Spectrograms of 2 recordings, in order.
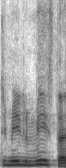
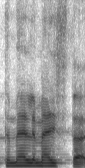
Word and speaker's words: Demeulemeester: I get corrected because I talk about her so much, so all the Belgians are like, "It's not Demeulemeester, it's Demeulemeester."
